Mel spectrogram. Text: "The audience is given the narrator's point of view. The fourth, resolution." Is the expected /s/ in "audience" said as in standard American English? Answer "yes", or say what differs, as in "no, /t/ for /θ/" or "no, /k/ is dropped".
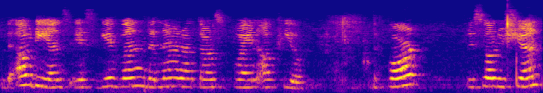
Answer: yes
